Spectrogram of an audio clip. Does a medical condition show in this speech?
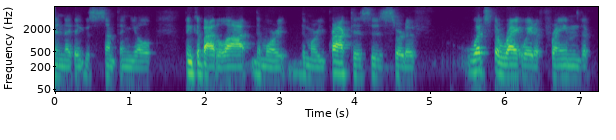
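No.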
